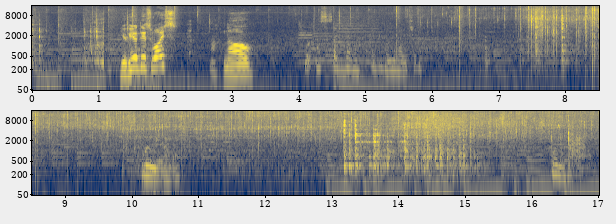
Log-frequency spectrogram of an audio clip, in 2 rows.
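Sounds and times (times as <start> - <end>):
crackling in pan: 0.0 - 17.0
okra sizzling in hot fat: 0.0 - 17.0.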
